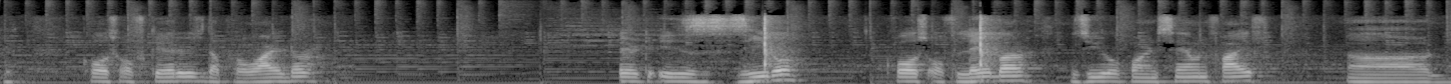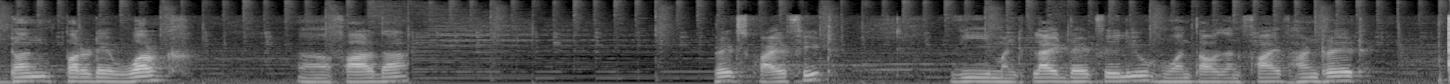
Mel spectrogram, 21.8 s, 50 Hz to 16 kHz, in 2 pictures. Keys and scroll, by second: 5.2 Return, 6.8 Return, 21.2 Return.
